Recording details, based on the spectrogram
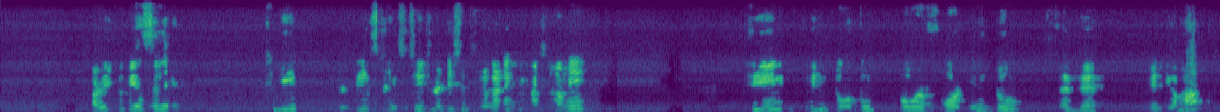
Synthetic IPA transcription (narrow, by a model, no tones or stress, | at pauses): aɹuetuɡiasile | tʰɹi | tʰəʈisikstʰɹitʰəɹʈisiksɛkanekipajsilami | tʰɹi | intutu | owaɹpʰoɹinʈu | sɛbʱɛ̰n | etʰikama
